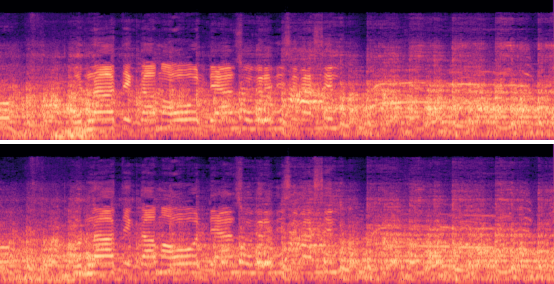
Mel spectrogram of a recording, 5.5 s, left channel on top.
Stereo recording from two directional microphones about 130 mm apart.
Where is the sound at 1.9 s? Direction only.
Centre (ahead or behind).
